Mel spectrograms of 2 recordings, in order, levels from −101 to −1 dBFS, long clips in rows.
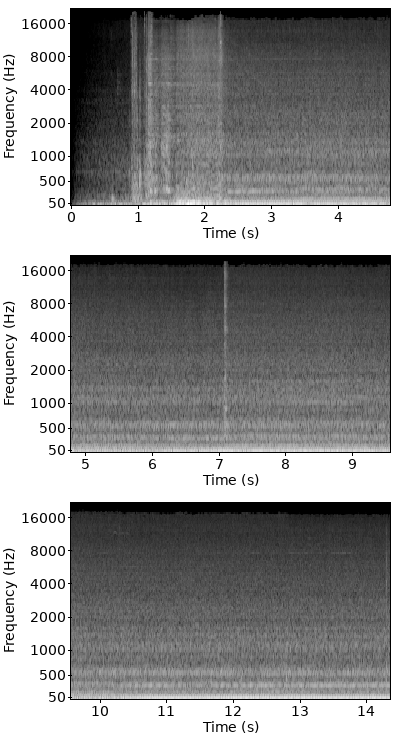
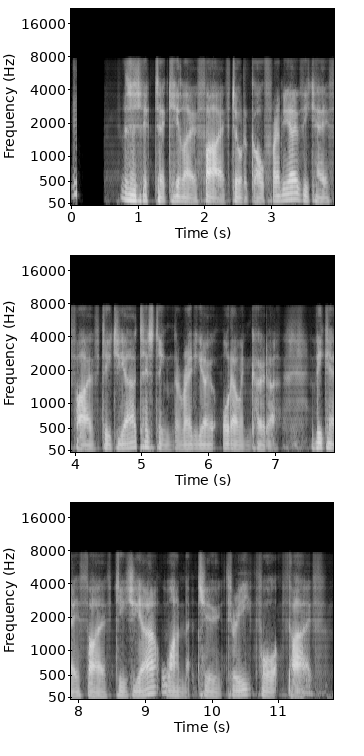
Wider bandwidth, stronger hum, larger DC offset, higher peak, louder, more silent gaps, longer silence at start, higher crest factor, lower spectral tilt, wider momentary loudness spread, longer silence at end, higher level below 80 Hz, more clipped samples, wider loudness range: first, 14.5 kHz vs 8 kHz; neither; neither; about the same, -2 dBFS vs 0 dBFS; second, -29 LUFS vs -21 LUFS; second, none vs 0.19-0.48 s; first, 0.3 s vs 0 s; about the same, 20 dB vs 22 dB; about the same, -5.5 dB/octave vs -5 dB/octave; about the same, 7 LU vs 9 LU; second, 0 s vs 0.15 s; first, -22 dBFS vs -40 dBFS; neither; about the same, 6 LU vs 4 LU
